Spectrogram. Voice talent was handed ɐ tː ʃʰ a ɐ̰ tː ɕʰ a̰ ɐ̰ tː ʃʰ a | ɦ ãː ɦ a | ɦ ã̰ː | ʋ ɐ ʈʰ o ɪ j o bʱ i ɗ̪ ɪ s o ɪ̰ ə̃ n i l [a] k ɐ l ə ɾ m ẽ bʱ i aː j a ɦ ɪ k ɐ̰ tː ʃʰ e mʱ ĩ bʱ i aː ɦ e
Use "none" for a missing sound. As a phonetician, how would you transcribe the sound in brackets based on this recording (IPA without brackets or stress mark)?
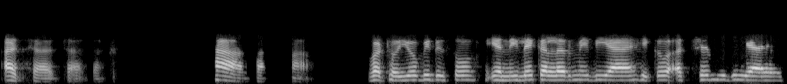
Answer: e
